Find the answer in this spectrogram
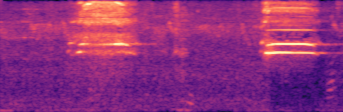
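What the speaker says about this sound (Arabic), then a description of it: "زمارة ولا صفارة؟ صفارة ولا زمارة؟ صفارة." A small toy whistle is blown in two short, shrill bursts, loud and near, separated by a pause with faint background noise.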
